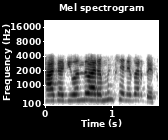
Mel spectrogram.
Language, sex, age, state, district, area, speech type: Kannada, female, 18-30, Karnataka, Udupi, rural, conversation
